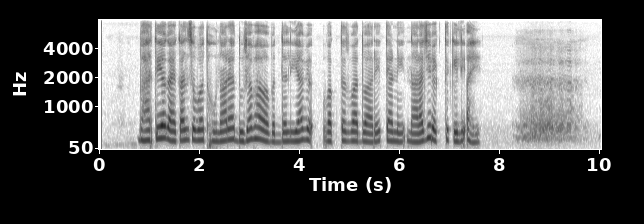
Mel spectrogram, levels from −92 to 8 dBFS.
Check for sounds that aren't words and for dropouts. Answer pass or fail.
fail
